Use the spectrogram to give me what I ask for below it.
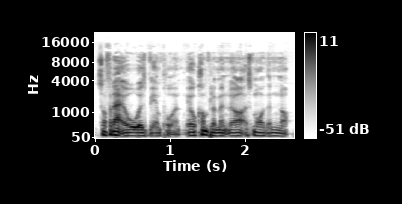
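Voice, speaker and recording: A British man hosts a casual podcast in a low, very mellow voice. The sound is close and dry. He explains things step by step, in a conversational way. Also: very fast, creaky, no room sound. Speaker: podcast host.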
